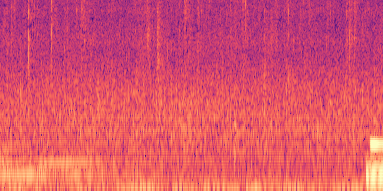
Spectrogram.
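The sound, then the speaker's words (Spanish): Steady rain falls continuously, a soft even hiss of drops on a surface, with a faint low tonal hum early on and a brief louder harmonic tone entering at the very end. “Entramos las siete naciones y los tres escuadrones y esperamos en la plaza, bajo la lluvia.”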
